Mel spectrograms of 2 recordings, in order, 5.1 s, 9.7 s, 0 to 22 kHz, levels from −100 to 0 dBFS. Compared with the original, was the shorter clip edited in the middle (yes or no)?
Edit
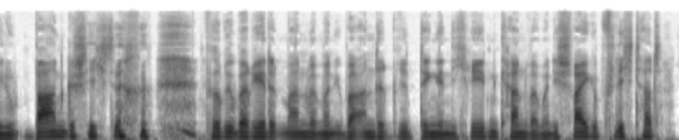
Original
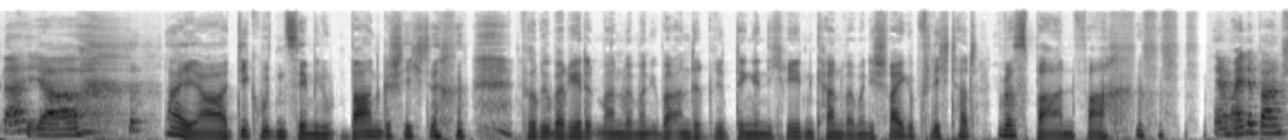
no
